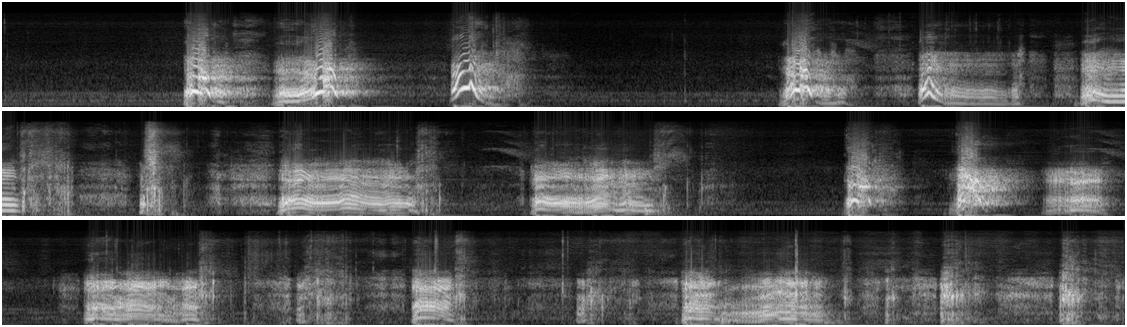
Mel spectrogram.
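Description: Poodle growling and barking in repeated short bursts as it snaps at a grooming brush waved in front of it. The sound starts about a second in, pauses briefly around the fourth second, then comes almost without a break.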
